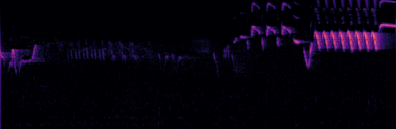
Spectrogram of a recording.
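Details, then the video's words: Eurasian wren in mixed woodland in Scotland sings a very high, rapid series of chips and twitters that builds into a loud, fast rattling trill at the end. "Wren song"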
